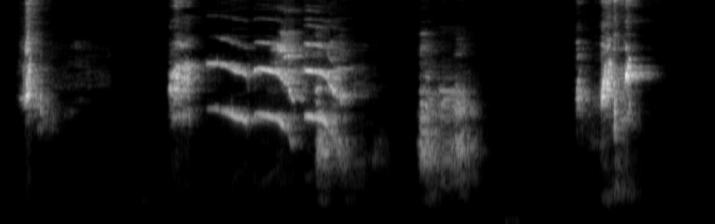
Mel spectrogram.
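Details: Flamboyan song for stimulating other birds to sing, featuring a drawn-out descending whistled phrase between short chirps and a harsh rasping note.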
